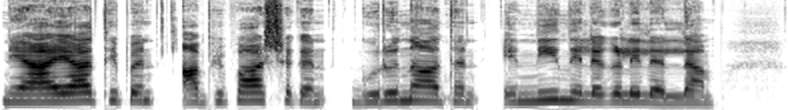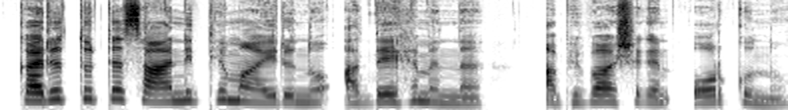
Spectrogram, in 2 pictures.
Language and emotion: Malayalam, neutral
